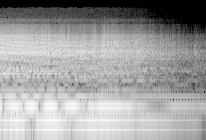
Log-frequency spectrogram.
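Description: A distorted electric guitar chord is held at the end of a rock song. It rings with a slight pulsing and fades steadily from about halfway through.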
